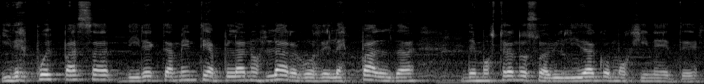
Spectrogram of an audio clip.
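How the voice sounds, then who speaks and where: A woman speaks at a fairly slow pace and a fairly low pitch. Noticeable background noise runs under her voice. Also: ordinary pitch variation. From southern Greater Buenos Aires, Argentina. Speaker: film viewer contributor. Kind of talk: recorded voice message review.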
